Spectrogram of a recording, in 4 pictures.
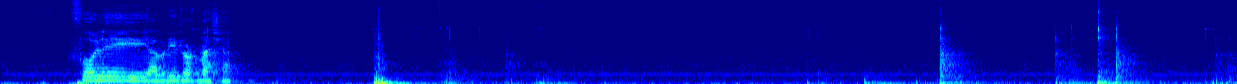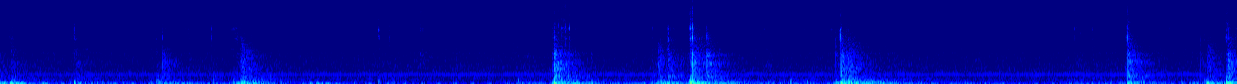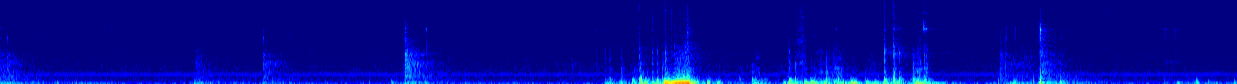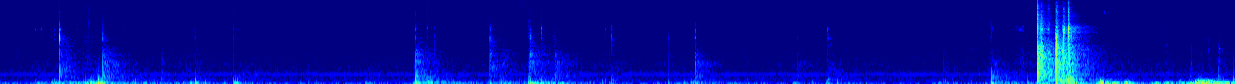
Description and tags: Kitchen Stove
foley, kitchen, Stove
